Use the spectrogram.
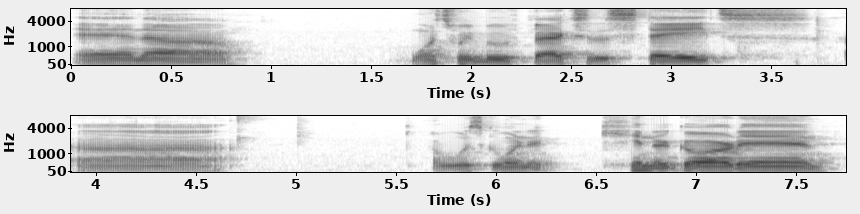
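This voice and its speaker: A man in his thirties, a guest chatting casually in an interview, relaxed with many fillers and restarts. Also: low-pitched, slow pace, clear, resonant tone. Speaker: Army career manager guest.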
